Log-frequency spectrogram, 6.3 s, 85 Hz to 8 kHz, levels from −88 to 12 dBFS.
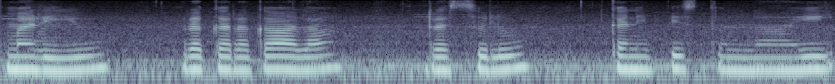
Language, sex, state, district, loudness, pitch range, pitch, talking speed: Telugu, female, Andhra Pradesh, Sri Satya Sai, -13 LUFS, 185-195 Hz, 190 Hz, 40 wpm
